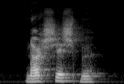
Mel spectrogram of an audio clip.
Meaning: narcissism
- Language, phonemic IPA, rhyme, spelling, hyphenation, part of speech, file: Dutch, /ˌnɑrˈsɪs.mə/, -ɪsmə, narcisme, nar‧cis‧me, noun, Nl-narcisme.ogg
